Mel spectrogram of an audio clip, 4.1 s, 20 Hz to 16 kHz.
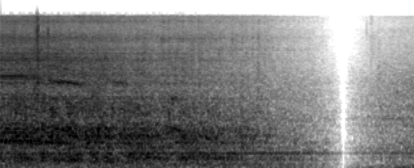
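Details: Bag-hauling golf cart on new 4s15p 18650 lithium battery at high speed position via remote: steady electric whir with thin constant tone fading near end; motors running normally at high speed.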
